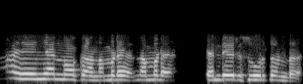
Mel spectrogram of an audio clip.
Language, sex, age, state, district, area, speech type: Malayalam, male, 60+, Kerala, Kottayam, rural, conversation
